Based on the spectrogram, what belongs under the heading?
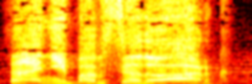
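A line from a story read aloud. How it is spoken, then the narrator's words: Shout. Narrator (Russian): крикнул Мерлин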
